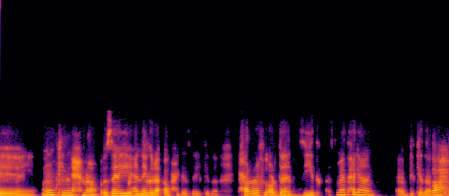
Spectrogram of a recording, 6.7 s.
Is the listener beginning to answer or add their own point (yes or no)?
yes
